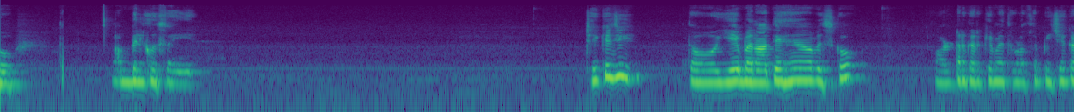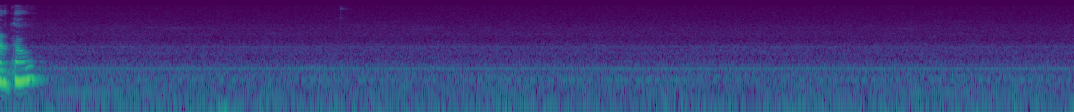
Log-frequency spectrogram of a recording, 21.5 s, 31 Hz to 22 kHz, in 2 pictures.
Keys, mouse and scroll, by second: 0.6 Return, 5.3-9.2 drag, 9.4 alt+scroll down 1, 12.9 alt+scroll down 1, 14.1-21.4 drag.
